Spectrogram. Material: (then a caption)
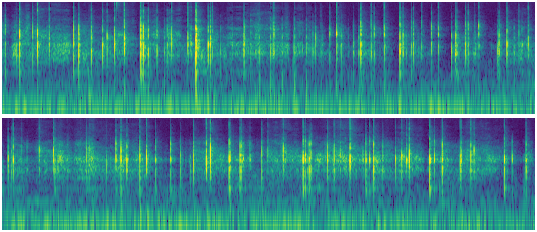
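Cardboard. A small, light pink printed cardboard box, likely holding a gel polish pot, is held in both hands and scratched and tapped with long acrylic nails. Rapid, crisp clicking taps mix with dry, papery scratching across the whole clip. The sound is bright and short, with almost no low end and no ringing after each tap.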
